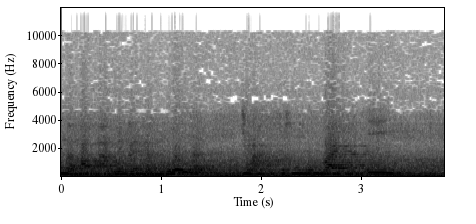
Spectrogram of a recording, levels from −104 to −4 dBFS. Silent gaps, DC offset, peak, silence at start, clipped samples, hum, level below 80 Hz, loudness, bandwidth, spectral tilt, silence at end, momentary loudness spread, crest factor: none; under 0.1%; 0 dBFS; 0 s; 0.2%; none; -16 dBFS; -6 LUFS; 9 kHz; -9 dB/octave; 0 s; 3 LU; 6 dB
